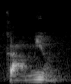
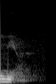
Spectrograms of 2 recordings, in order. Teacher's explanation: Ese mión ha juntado a su vez las vocales I y O en un mismo golpe de voz. Eso es un diptongo.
